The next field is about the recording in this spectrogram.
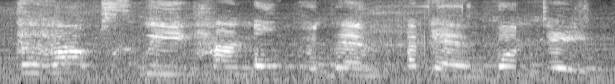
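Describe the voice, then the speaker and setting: A woman playing a calm, courteous robot envoy with formal speech in a video game cutscene. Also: high voice, measured pace, over loud music. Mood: calm, gentle.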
